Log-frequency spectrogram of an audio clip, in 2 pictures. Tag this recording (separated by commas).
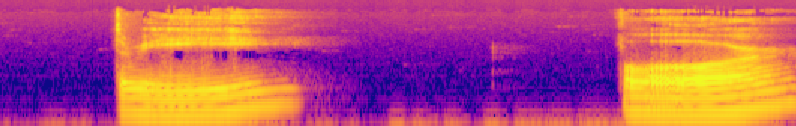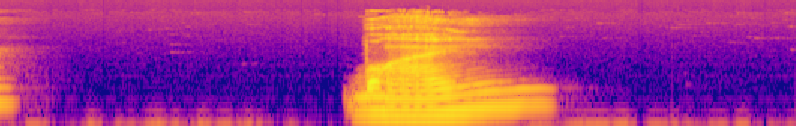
Speech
